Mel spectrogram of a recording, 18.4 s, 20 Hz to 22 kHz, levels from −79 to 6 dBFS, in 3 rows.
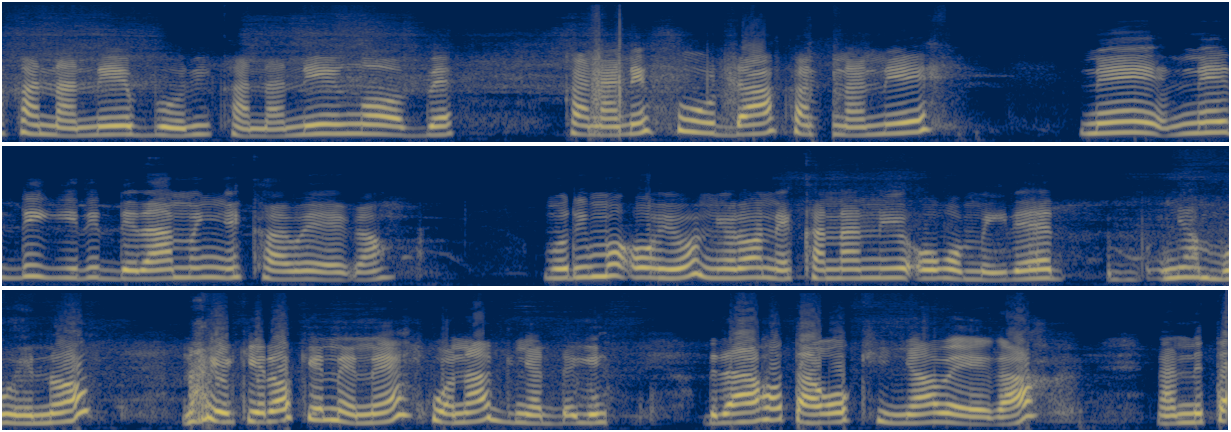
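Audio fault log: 4.05–4.29 s, call audio freeze: speech stalls into a fading buzz for about 110 ms, then resumes where it stopped, likely from delayed packets draining the jitter buffer.
8.95–10.70 s, jitter buffer speed-up: speech runs about 6% fast at unchanged pitch as repeated pitch-period cuts remove roughly a tenth of a second, sounding hurried.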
